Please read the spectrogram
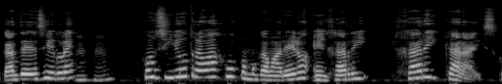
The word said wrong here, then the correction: Harry Caray's: ¿Cómo se dice eso? Ese es Harry Caray's.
